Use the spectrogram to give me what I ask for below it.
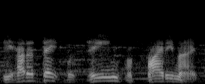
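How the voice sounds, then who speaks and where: Pushed and bright, this American man's mid-range voice swings widely in pitch and moves a little fast. He acts as an earnest school official narrating a 1950s educational film in a dramatic, moralizing storytelling style. The vintage film soundtrack is dull, with music behind.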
